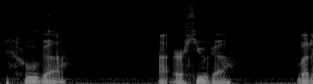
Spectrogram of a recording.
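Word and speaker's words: hygge: but also yeah but from what I understand it's hyuga but it is a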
